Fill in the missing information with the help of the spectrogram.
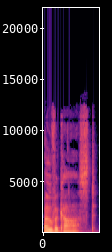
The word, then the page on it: overcast: British English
